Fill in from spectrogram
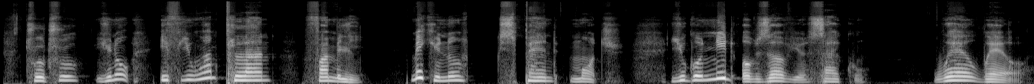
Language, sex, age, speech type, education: Nigerian Pidgin, male, 30-45, spontaneous, tertiary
